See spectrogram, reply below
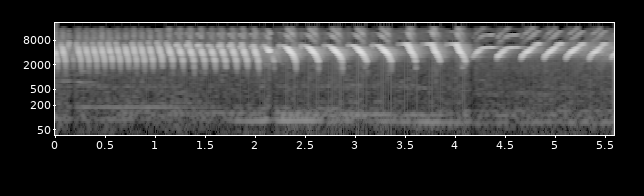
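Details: Canary in vigorous song: a fast trill of rapid down-slurred notes, then slower, louder swooping whistled phrases about four per second, all high-pitched and continuous.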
